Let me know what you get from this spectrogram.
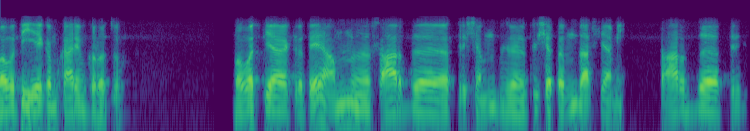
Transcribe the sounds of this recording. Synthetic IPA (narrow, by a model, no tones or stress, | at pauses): bʱɐʋɐt̪ieːkɐmkaːɾjɐmkɐɾoːt̪u | bʱɐʋɐt̪jaːkɾɪt̪eːɐmsaːɾd̪ʱɐt̪ɾiʃɐmt̪ɾiʃɐt̪ɐmd̪aːsjaːmi | saːɾd̪ʱɐt̪ɾi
